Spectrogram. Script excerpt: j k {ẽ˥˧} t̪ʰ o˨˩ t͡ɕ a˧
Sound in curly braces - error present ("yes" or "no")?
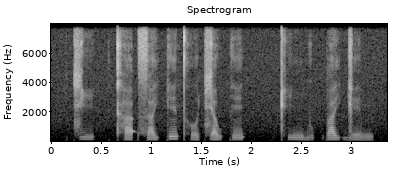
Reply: no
